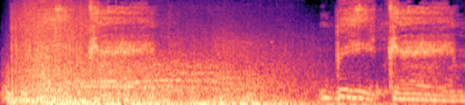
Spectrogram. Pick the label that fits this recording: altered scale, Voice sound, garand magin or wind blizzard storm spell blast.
wind blizzard storm spell blast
